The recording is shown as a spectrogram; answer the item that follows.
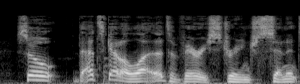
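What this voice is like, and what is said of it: Usual voice. Nothing is said of it.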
